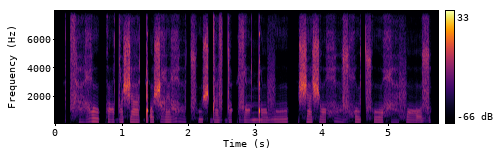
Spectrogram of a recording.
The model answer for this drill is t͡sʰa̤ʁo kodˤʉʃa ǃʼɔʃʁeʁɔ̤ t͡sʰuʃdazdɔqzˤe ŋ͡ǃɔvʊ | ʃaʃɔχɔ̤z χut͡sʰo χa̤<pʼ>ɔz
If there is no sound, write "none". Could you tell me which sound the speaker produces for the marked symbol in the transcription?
f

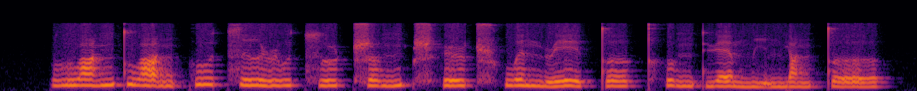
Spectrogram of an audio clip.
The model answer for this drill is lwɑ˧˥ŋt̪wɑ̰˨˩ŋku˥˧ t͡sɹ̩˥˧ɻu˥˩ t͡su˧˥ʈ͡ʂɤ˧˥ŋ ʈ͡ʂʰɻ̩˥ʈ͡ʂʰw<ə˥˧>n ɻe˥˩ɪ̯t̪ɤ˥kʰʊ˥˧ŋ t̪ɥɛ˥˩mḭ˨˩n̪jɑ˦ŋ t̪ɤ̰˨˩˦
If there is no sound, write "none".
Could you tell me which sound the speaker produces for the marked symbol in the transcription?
ə˥˧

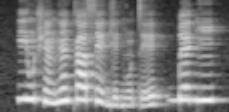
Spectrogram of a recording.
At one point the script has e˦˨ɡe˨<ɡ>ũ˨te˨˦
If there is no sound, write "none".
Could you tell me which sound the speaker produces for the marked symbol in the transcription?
ɡ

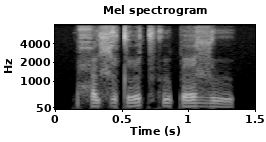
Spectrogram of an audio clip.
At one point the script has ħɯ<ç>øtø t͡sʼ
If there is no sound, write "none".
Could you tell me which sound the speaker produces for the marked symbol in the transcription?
ɕ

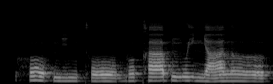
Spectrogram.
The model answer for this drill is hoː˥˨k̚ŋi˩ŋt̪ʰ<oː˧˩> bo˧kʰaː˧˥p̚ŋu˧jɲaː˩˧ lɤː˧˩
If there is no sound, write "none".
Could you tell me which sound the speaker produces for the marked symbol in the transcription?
oː˩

